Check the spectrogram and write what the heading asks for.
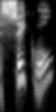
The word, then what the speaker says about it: SQL: Database servers, so Microsoft SQL Server, that's pronounced SQL, that stands for Structured Query Language.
